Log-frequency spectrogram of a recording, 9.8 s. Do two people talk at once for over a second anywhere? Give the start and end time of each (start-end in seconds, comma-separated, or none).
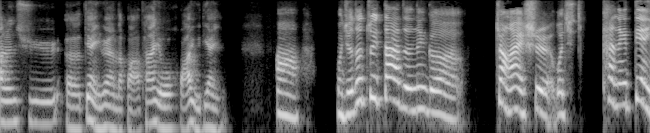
none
